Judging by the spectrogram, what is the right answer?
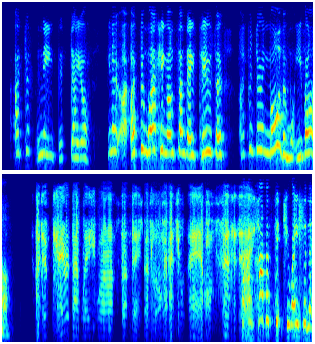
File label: phone conversation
